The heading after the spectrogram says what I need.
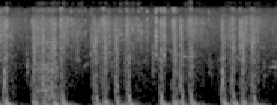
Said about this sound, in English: I like the horse riding.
